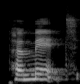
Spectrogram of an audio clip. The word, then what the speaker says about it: permit: So permit here is a noun. Because it's a noun, we're going to stress the first syllable. And here, permit is in the verb form, so we're going to change it. We're going to do it like that.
